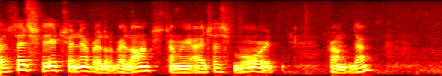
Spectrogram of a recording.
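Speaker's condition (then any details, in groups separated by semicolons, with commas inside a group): ALS; affects swallowing and speech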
